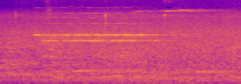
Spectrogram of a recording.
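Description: Busy railway-station hall background noise, with a steady high-pitched squeal-like tone for about a second in the middle.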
